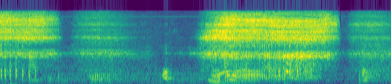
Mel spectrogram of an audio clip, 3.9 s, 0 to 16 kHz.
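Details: Person snoring heavily while asleep during carnival 2007: loud, harsh, rattling snores on each breath, with noisy hissing airflow between them.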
